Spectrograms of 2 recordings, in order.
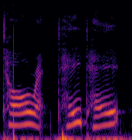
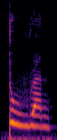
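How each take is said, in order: First: The name is said as Torrente. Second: The name is said as Torrent. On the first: The speaker calls it right. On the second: The speaker calls it wrong.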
